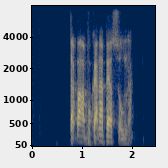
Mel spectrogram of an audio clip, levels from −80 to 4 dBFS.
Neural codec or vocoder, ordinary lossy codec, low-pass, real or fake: codec, 16 kHz, 1.1 kbps, Voila-Tokenizer; Opus, 64 kbps; 7.2 kHz; fake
